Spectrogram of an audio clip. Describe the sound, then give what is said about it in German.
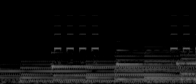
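An alarm clock rings in the morning with a bright, repeating electronic melody, its quick pulsing tones coming in short bursts, steady with no voices. “Als Jackies Wecker am nächsten Morgen klingelte, war Nils nicht mehr im Haus.”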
